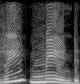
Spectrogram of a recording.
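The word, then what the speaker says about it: remained: इसकी प्रोनाउंसिएशन है रिमेंड।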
